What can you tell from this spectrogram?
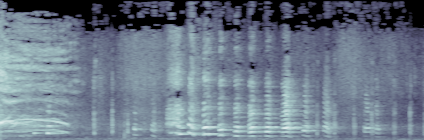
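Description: A person laughing in a quick run of short bursts for about two seconds, starting about two seconds in, with a brief high gliding cry right at the start.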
